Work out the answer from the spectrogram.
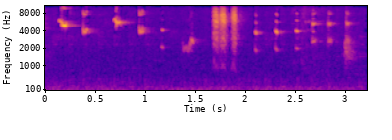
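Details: Long-tailed shrike giving a scattered series of brief high chirps and slurred notes, with one short harsh burst in the middle, against a quiet background.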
